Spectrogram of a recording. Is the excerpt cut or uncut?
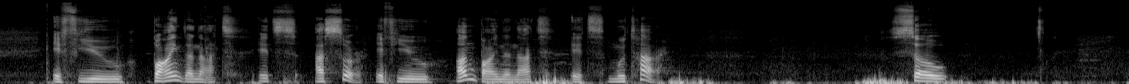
cut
